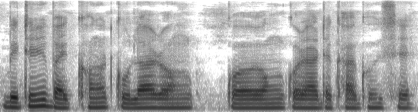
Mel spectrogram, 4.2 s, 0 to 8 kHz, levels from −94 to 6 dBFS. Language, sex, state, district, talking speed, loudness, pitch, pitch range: Assamese, male, Assam, Sonitpur, 145 wpm, -16 LUFS, 120 Hz, 115-120 Hz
